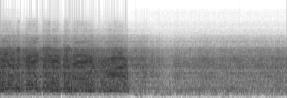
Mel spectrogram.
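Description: A voice heard over a CB radio's speaker for about two seconds, then the transmission drops and the receiver's steady static hiss takes over, noticeably quieter.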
